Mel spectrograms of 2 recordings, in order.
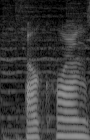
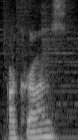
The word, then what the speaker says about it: Arkheron: Aron's library. Yes, that is spelled A R K H E R O N.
